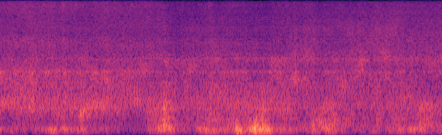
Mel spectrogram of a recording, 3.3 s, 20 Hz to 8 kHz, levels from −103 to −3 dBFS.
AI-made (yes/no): yes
